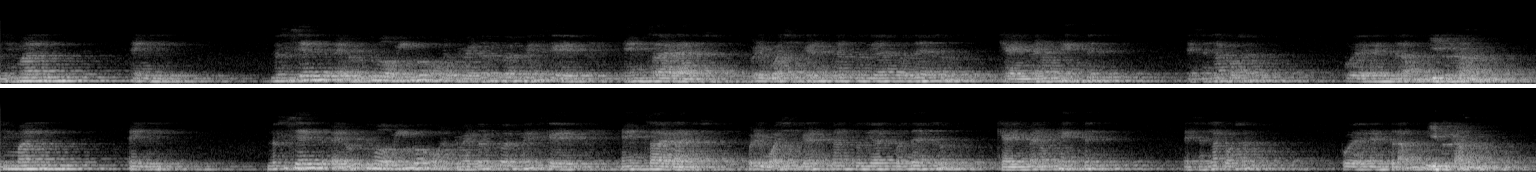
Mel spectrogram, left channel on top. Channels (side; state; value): both; normal; correlation 0.57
